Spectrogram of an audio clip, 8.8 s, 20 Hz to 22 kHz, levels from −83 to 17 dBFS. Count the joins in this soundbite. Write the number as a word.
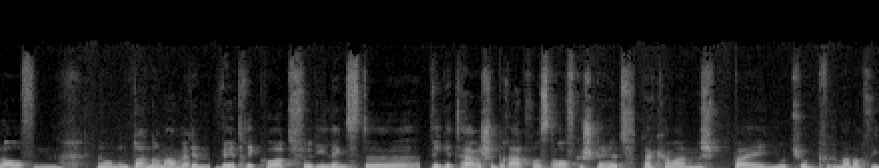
two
